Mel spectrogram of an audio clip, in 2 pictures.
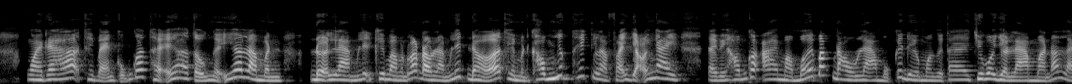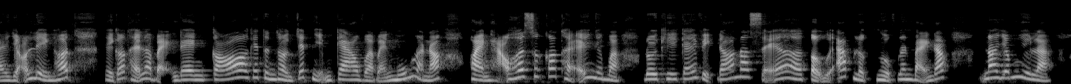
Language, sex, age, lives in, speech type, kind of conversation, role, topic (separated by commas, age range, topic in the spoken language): Vietnamese, female, 25-29, Vietnam, conversation, advice, advisor, Làm thế nào để vượt qua nỗi sợ khi thử điều mới?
